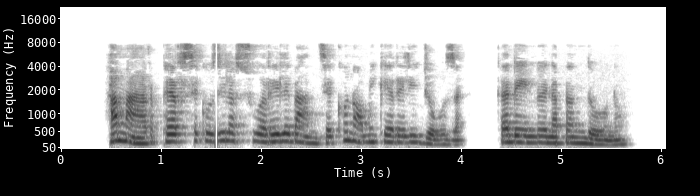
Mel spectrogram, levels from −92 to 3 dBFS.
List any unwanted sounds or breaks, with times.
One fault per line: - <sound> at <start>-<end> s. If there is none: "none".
- dropout at 1.5-1.6 s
